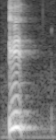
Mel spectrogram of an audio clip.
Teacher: the T at the end sometimes becomes a stopped T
